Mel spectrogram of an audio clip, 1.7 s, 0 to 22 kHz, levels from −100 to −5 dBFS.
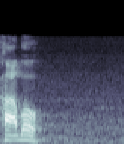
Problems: constant background noise, echo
